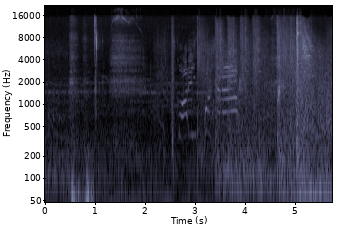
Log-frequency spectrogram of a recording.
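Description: Scattered gunshots and small bursts of fire from a Company of Heroes 3 tournament match crack out faintly at a distance, a few separate reports spread across several seconds, with people talking over the battle noise.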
